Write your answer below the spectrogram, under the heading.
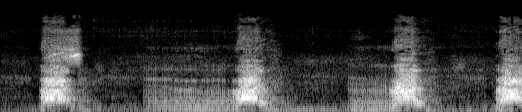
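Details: Gull Dong dog, a strong-willed breed, giving four short loud barks spaced about a second apart, with a low humming background between them.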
